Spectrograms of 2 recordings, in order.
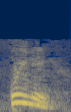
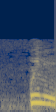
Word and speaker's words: Queenie: hot stuck you are heiny Queeny not heiny Queenie rhymes with meanie how does old song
